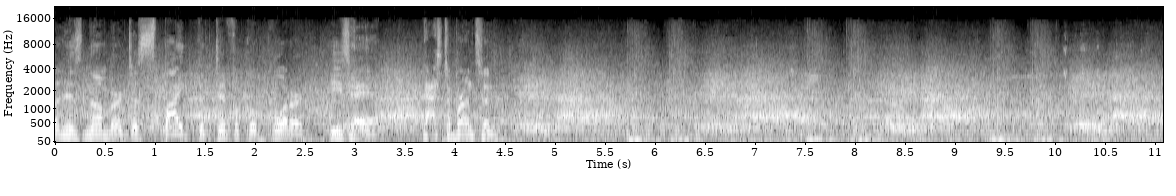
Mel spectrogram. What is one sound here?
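A large crowd roars steadily in a big echoing arena.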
